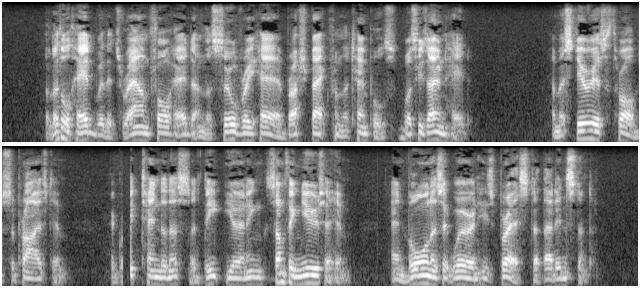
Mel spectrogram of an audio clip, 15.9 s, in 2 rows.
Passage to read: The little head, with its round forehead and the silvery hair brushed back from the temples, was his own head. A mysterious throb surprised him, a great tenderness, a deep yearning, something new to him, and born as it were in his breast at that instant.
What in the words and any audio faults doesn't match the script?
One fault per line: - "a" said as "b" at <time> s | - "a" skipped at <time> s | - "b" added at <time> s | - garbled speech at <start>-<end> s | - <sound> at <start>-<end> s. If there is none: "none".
- dropout at 9.5-9.6 s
